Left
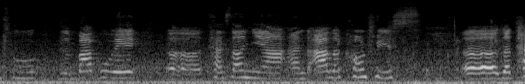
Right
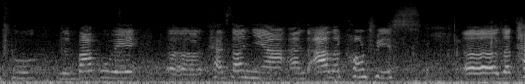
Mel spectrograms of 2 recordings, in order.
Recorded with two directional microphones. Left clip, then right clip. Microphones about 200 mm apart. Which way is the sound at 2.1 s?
45° left (ahead or behind).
